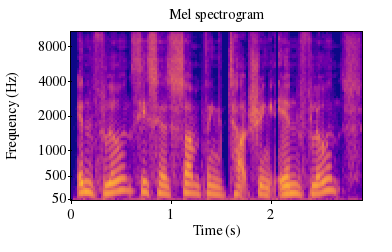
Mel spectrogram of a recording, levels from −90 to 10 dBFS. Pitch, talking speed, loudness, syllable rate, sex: 170 Hz, 125 wpm, -17 LUFS, 4.9 syllables/s, male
